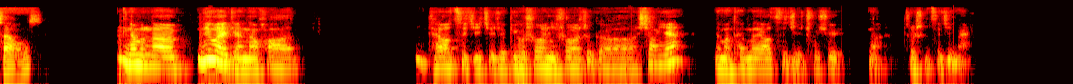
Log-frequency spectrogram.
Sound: speaks in Mandarin

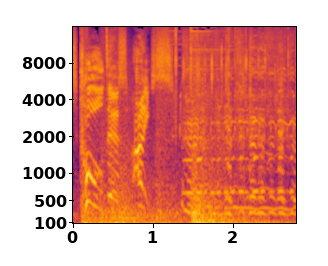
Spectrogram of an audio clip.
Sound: shivering

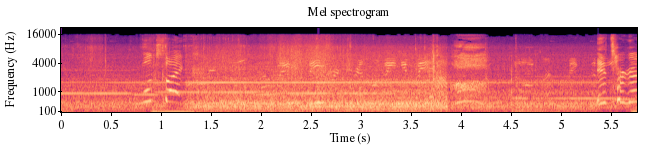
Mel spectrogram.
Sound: toy talking; gasp

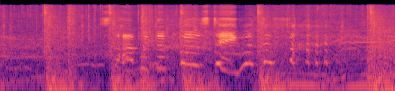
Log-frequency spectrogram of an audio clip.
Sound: laughs

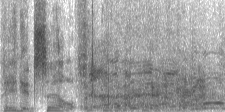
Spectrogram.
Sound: laughing

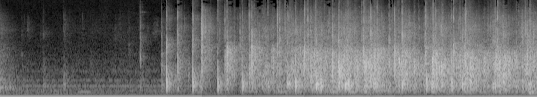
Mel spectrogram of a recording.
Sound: audience applauding

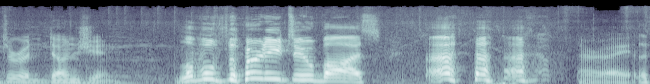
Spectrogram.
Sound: laughing

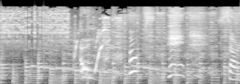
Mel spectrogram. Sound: sawing

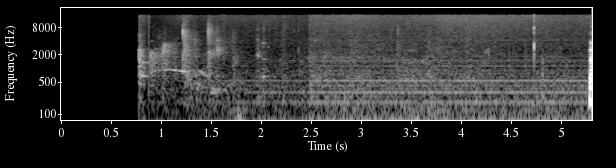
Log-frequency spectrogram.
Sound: audience clapping

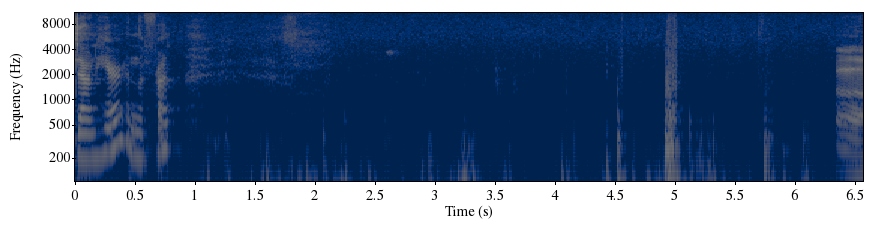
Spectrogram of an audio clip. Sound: room noise, waiting for question from audience

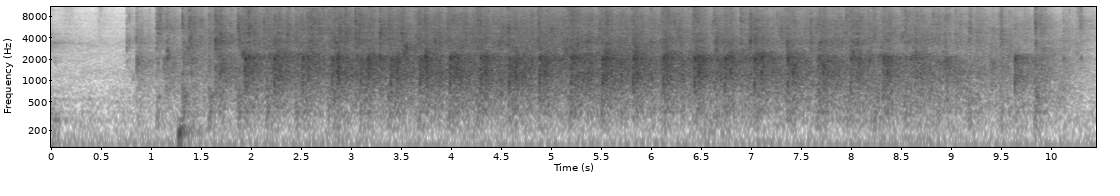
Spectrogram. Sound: applause

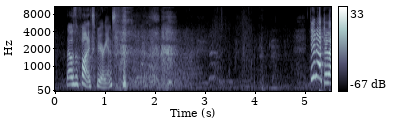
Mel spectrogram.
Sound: laughter

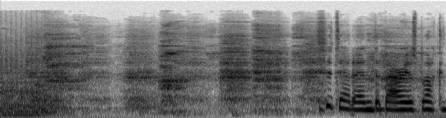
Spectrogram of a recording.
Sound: girls breathes heavy

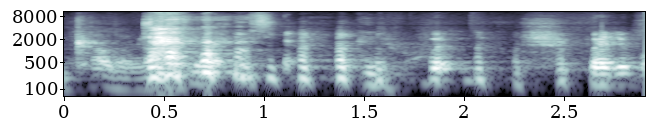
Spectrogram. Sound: laughter

